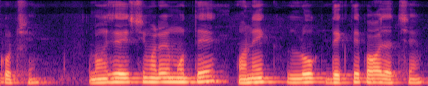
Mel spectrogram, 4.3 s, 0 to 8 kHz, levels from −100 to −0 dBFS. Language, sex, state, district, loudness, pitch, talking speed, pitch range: Bengali, male, West Bengal, Kolkata, -16 LUFS, 135 Hz, 155 wpm, 130-150 Hz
